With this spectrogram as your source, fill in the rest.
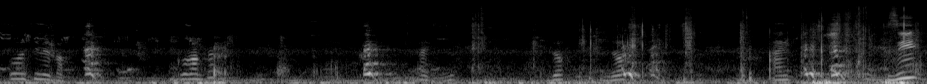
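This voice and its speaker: A woman's voice: on the high side, expressive, very slow, long pauses. A woman training horses outdoors, calling short repetitive commands in a coaxing way. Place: outdoor riding ground. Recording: loud outdoor noise, horses and dogs.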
